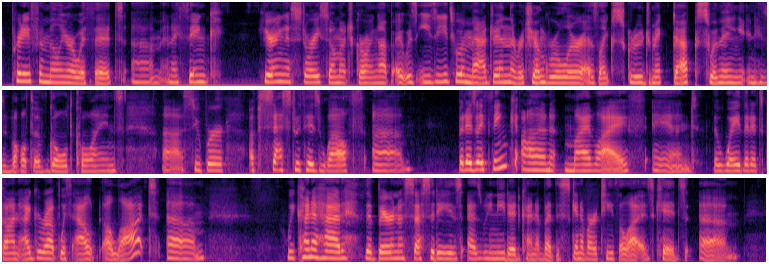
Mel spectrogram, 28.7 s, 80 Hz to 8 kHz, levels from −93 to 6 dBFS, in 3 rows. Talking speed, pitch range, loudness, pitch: 180 wpm, 200-235 Hz, -20 LUFS, 215 Hz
